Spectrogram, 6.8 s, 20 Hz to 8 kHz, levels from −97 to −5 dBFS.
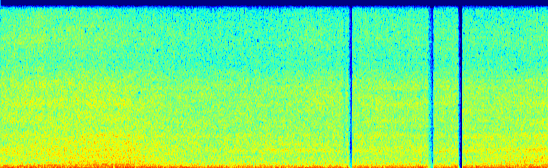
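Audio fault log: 4.28, 4.35, 5.34 and 5.72 s: short stall from a late packet. The sound freezes for 28, 50, 79 and 60 ms, then resumes intact, unlike a dropout.
5.92 to 6.85 s: time-stretched section. The sound runs 1.51 times faster, rushed yet at the same pitch, likely squeezed by software, unlike faster playback, which raises pitch.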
